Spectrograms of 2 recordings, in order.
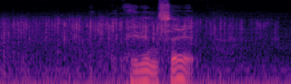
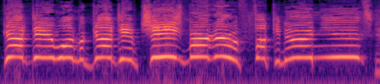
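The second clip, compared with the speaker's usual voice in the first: much higher, much louder enraged screech; imitating a screaming fit; 12 dB louder than usual. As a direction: scream it like a manager losing it. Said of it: "Cornette had a fucking fit".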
